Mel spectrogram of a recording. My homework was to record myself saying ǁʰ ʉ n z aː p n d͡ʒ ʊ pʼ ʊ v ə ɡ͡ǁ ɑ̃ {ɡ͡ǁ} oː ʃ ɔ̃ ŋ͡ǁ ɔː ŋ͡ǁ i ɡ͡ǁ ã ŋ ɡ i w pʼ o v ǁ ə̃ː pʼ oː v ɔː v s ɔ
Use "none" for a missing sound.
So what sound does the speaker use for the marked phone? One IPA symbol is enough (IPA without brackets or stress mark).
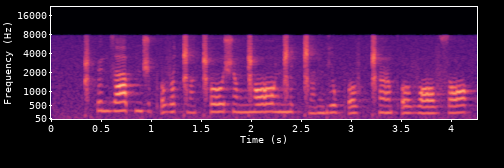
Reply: ǁ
